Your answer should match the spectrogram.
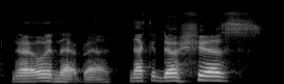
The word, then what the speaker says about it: Nacogdoches: Nakados. Oh, it's a hard ch like cheese.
